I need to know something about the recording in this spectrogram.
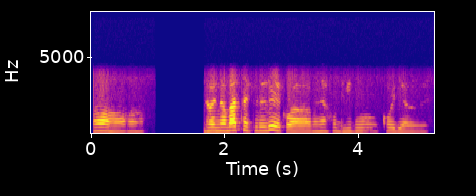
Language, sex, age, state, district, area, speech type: Assamese, female, 18-30, Assam, Majuli, urban, conversation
